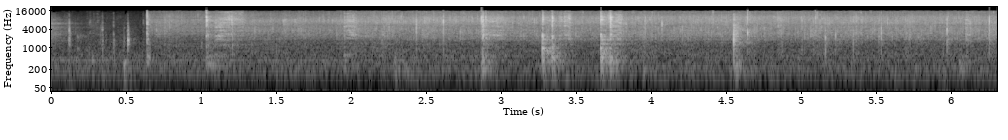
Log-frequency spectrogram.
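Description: Sliced onion, bell pepper and garlic sizzling steadily in margarine in a stainless steel skillet, sautéing until soft. A slotted spatula scrapes and knocks against the pan now and then as the vegetables are stirred; the sizzle sets in about half a second in.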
